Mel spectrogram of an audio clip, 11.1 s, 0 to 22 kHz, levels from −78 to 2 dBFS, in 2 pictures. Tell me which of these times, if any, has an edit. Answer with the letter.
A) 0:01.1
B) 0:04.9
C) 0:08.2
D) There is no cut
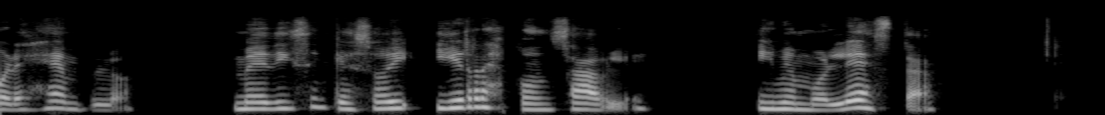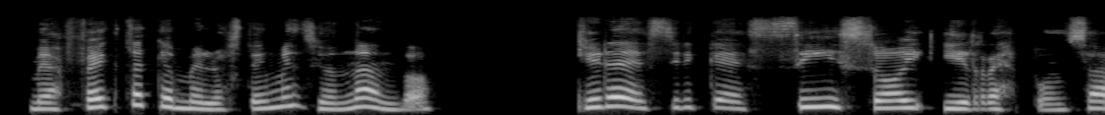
D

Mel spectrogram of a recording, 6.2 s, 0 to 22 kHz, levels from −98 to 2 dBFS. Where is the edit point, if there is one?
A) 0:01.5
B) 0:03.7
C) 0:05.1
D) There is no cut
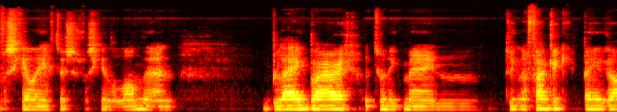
B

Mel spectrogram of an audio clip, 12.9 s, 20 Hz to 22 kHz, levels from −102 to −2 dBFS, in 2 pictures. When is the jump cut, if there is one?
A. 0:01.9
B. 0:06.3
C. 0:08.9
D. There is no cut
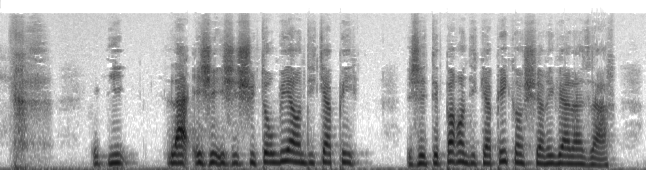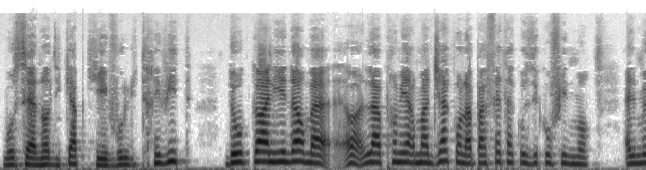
C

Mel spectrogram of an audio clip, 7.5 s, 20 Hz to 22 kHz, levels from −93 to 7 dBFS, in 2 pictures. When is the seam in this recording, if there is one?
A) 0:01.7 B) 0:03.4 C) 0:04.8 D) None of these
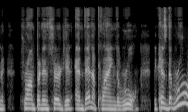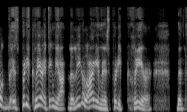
D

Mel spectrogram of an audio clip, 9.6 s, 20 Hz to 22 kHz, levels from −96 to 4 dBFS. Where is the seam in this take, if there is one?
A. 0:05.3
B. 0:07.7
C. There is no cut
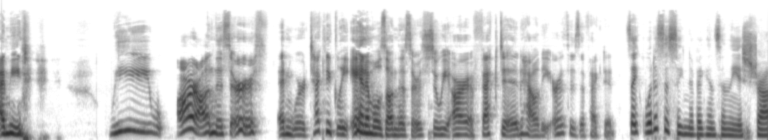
B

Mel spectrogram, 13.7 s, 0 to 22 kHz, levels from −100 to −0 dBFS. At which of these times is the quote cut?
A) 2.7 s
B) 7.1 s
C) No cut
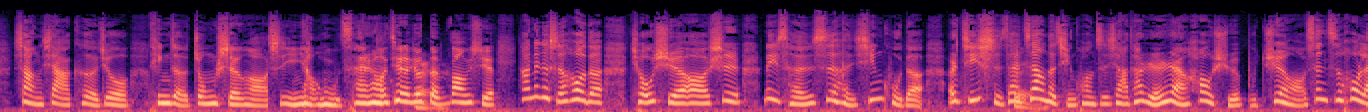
A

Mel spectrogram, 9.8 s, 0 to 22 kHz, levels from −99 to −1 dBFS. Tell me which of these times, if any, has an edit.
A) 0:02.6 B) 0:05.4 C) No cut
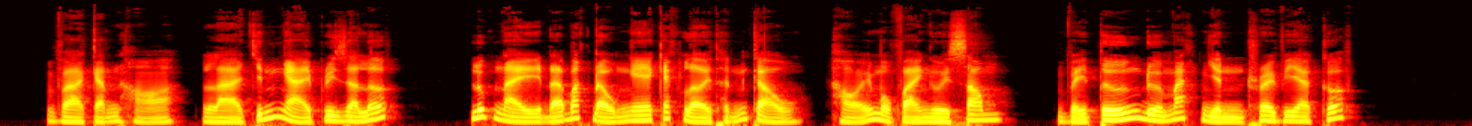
B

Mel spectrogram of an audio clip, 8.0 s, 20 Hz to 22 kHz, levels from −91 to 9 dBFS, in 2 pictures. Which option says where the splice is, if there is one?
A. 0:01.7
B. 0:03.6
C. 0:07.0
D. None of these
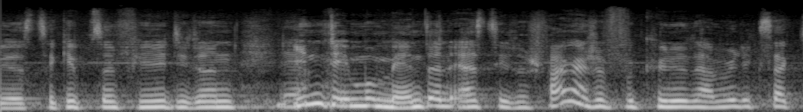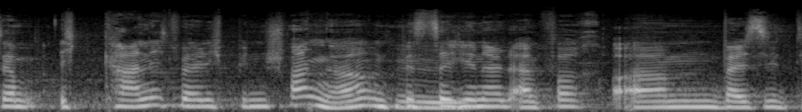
C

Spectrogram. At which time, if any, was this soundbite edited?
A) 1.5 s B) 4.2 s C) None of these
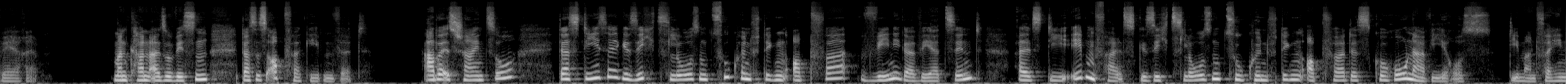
B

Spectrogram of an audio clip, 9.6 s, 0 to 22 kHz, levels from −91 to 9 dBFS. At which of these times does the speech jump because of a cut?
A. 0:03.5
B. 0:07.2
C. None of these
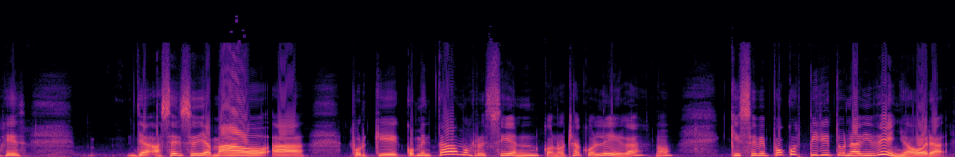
A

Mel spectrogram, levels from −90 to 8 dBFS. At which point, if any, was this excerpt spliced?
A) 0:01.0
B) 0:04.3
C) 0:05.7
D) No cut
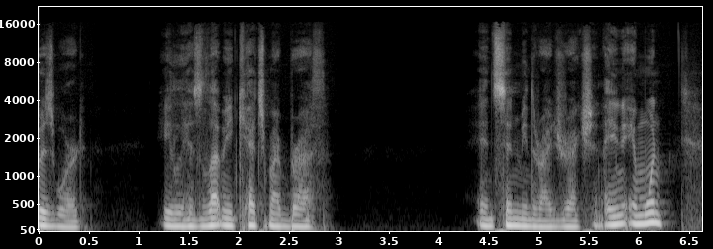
C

